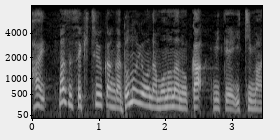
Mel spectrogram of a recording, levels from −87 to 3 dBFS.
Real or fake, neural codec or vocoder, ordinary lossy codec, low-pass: real; none; Opus, 32 kbps; 7.2 kHz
